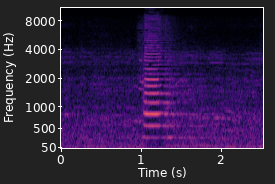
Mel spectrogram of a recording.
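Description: A diesel locomotive blasts its horn.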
